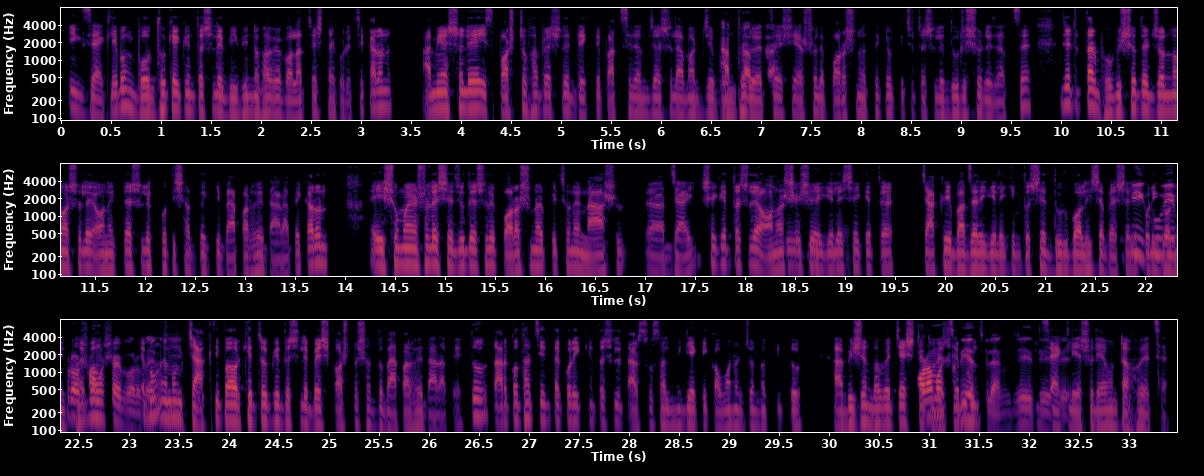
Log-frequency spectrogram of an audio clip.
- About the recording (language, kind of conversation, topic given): Bengali, podcast, সোশ্যাল মিডিয়ায় সময় সীমিত রাখার উপায়
- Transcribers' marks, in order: "এবং" said as "এমং"; "সোশ্যাল" said as "সোস্যাল"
